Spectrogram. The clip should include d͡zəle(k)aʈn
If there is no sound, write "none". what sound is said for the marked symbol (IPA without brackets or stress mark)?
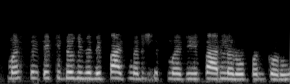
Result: p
